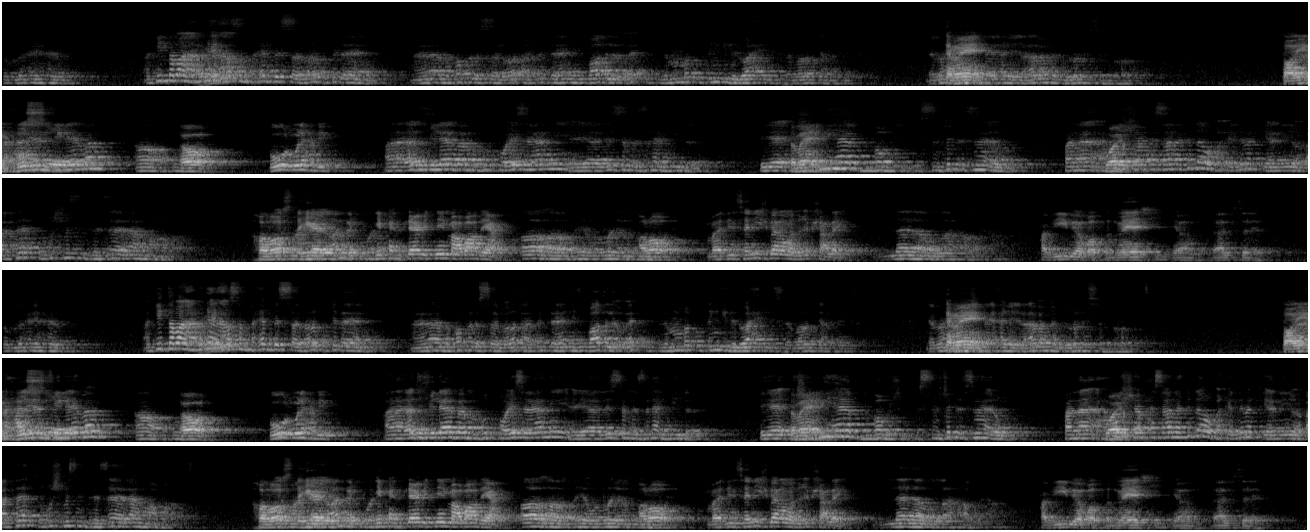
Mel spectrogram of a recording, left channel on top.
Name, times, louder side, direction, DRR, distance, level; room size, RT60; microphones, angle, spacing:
voice 1, 0.0-0.6 1.4-3.7 4.1-8.4 9.2-11.3 12.9-14.0 14.4-14.9 16.9-20.0 20.6-23.1 23.7-27.9 28.9-30.1 31.3-32.8 34.9-36.1, right 2 dB, 50° right, 0 dB, 1.7 m, -32 dB
voice 2, 9.4-9.8 12.8-13.8 14.8-15.1 15.7-16.4 20.9-21.3 24.1-24.3 28.6-31.2 32.5-32.8 33.2-34.6 36.5-38.7, right 1 dB, 5° right, 4 dB, 0.7 m, -27 dB
10.5 x 7.5 x 3.0 m, 0.98 s
head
